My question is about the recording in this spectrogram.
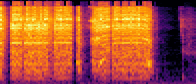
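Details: Small cordless impact driver on red lithium XC battery at about one bar; high-pitched buzzing bursts stopping and restarting crisply with no rattle or drag: healthy, strong, normal running.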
